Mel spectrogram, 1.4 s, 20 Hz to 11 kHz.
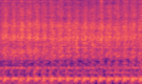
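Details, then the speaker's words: Mini bike small single-cylinder engine after bolt removal and stud replacement, torque converter not yet fitted, running at 1450 rpm: steady clean putter at about twelve beats per second, no rattle. Normal healthy idle. "But it's sounding good, y'all. Running at 1450 right now."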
